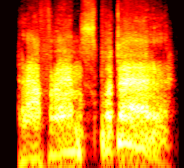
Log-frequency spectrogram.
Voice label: Player Spotted, Male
